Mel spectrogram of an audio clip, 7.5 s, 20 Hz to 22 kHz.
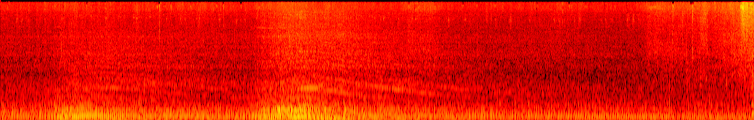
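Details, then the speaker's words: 2007 Mercury Mountaineer in below-zero cold, light revs under 1500 rpm after running a while: raspy puffing under the engine note rising with revs from an exhaust leak, partly fixed and much worse before; fixing it made it run better. "you can hear the exhaust leak which we actually did fix it a little bit it was a lot worse before um and that made it run a hell of a lot better"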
